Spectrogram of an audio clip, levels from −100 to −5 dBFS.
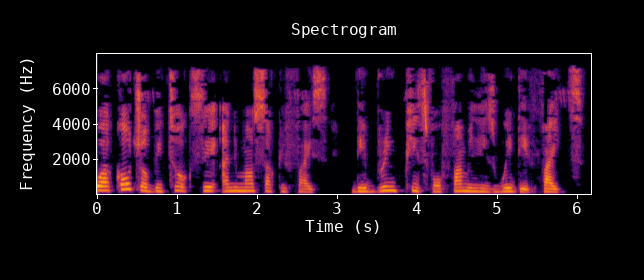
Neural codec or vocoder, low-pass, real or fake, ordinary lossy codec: none; 7.2 kHz; real; MP3, 32 kbps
